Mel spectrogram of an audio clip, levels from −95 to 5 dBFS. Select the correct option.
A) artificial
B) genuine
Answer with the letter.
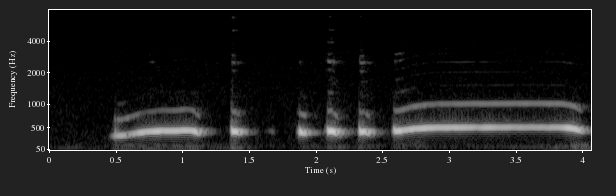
B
